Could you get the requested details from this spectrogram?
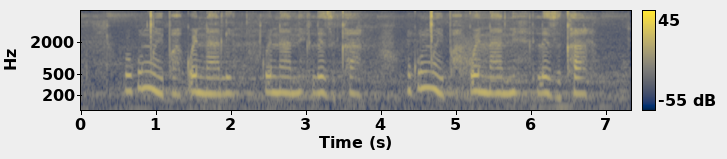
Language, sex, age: Xhosa, female, 28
